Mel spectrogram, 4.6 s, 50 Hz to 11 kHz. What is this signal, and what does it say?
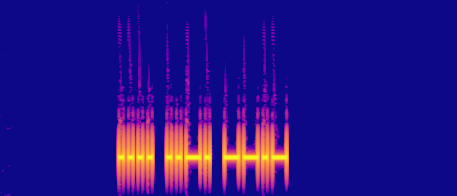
Morse code, heard as a keyed tone, about 25 wpm, 700 Hz. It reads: HFQ
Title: USA Call Sign Postfixes - 3 Letters 25wpm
